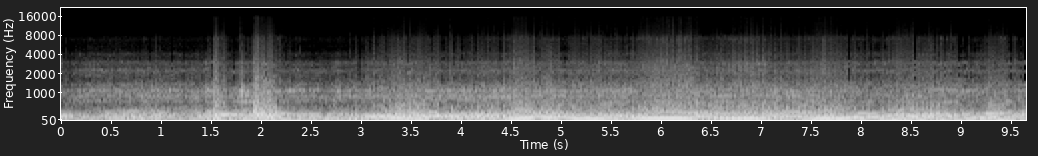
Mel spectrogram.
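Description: Demolition derby car's engine heard loud from inside the stripped cab, running hard with its pitch shifting as the throttle changes. Two sharp knocks come close together about a second and a half in.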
